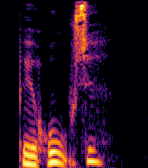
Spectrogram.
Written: beruse

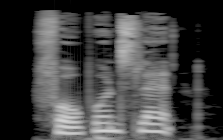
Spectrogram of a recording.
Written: forbundsland

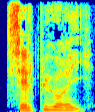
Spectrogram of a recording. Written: selvbyggeri

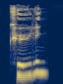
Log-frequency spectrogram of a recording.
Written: køling

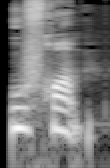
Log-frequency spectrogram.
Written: ufrom

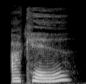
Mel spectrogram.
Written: arkade

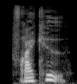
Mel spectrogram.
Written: frækhed

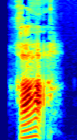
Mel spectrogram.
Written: rar

